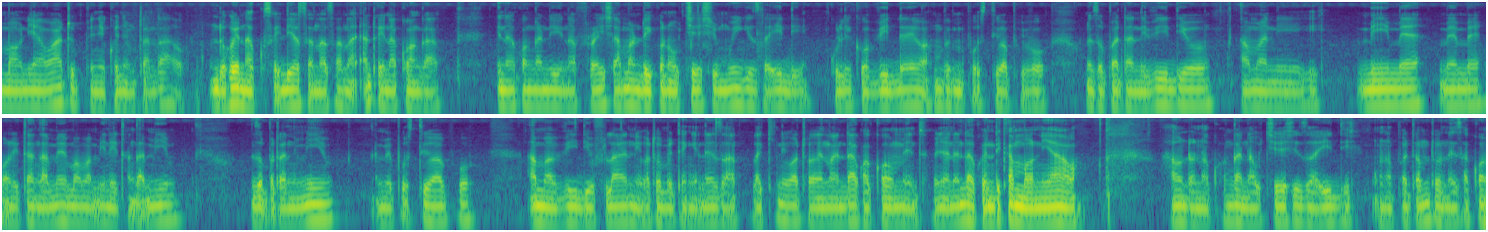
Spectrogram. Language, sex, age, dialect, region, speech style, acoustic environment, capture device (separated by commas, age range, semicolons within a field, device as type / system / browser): Swahili, male, 25-34, Kenya - Nairobi Sheng-influenced, Kenya, tired; relaxed, appliances, mobile / Linux / Chrome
